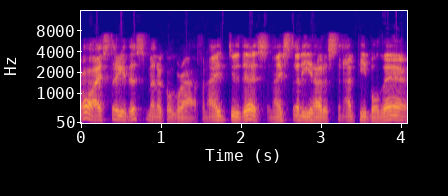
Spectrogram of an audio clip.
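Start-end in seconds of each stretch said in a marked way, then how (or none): none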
